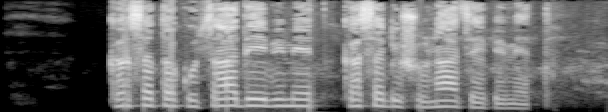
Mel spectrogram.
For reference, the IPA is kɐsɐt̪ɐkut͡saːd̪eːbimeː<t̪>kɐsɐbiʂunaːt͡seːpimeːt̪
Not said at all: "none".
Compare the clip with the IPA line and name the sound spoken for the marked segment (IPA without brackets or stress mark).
t̪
